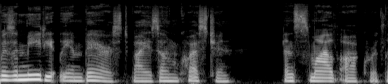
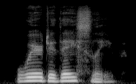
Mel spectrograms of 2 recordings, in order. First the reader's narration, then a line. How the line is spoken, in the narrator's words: Christopher asked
